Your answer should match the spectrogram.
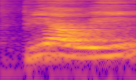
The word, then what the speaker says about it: Piauí: Então, por exemplo, a palavra Piauí, né? Piauí, você vê o quê? Separa o pi ao i.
